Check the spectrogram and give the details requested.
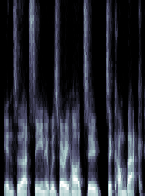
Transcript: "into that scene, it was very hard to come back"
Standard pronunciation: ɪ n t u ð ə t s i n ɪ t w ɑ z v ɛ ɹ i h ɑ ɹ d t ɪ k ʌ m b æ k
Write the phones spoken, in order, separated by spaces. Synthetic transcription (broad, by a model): ɪ n t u ð ə t s i n ɪ t w ɑ z v ɛ ɹ i h ɑ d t t ɪ k ʌ m b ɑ k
